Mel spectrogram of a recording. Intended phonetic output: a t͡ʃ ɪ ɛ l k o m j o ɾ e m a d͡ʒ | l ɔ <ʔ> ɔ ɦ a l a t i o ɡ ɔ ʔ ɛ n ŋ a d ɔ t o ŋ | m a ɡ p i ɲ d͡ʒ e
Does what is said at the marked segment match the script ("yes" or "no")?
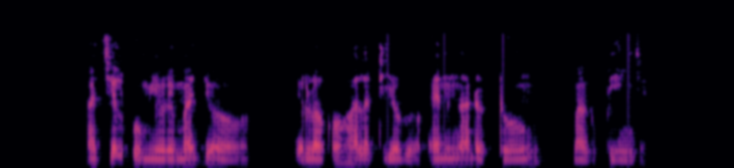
no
